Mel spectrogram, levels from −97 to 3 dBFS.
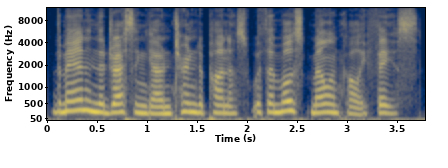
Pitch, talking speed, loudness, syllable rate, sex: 240 Hz, 220 wpm, -16 LUFS, 5.5 syllables/s, female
